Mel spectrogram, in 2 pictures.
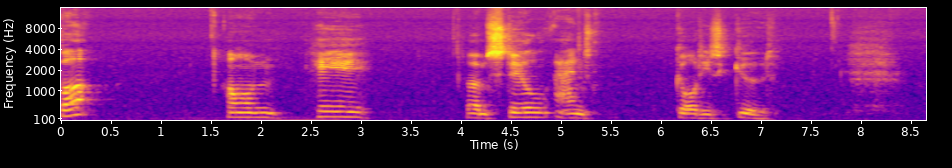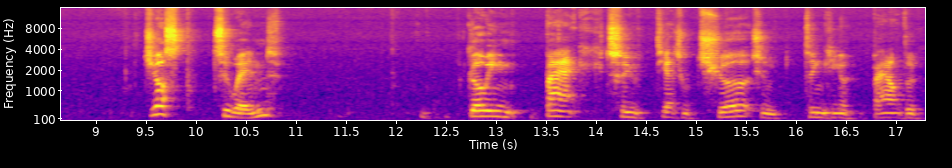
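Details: Adult speaker who states he has a stammer; stuttering (stammer).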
